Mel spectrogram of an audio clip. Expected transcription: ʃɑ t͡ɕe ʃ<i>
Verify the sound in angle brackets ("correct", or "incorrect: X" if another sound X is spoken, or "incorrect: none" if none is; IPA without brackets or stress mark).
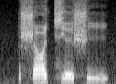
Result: correct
